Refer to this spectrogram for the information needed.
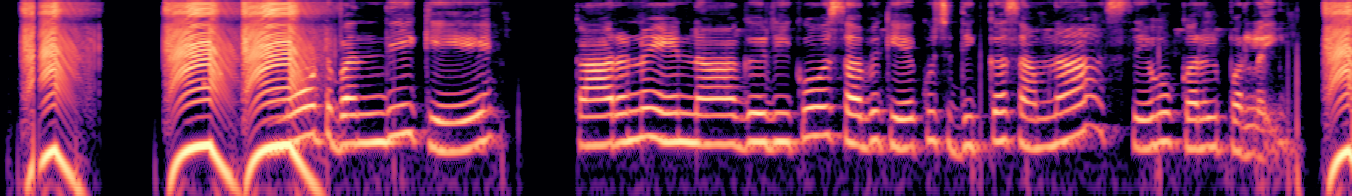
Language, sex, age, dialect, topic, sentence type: Magahi, female, 31-35, Western, banking, statement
